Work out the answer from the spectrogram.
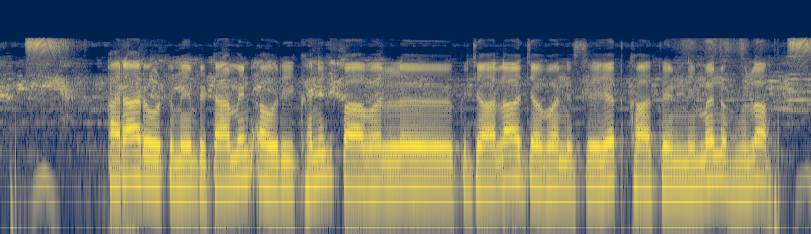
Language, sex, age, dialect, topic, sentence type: Bhojpuri, male, 31-35, Northern, agriculture, statement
